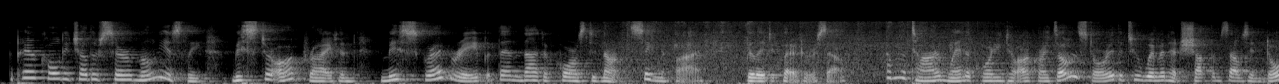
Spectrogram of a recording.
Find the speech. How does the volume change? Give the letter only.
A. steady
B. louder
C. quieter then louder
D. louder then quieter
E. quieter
A.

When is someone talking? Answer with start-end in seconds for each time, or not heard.
0.1-12.7.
